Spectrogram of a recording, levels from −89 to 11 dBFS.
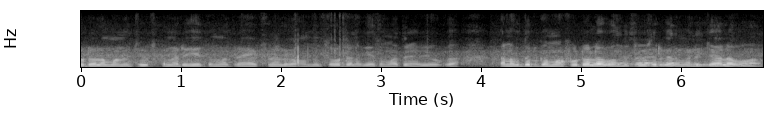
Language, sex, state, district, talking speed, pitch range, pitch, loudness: Telugu, male, Karnataka, Belgaum, 210 wpm, 105-115 Hz, 110 Hz, -19 LUFS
